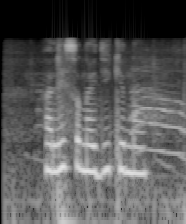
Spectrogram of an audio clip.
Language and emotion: Russian, neutral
